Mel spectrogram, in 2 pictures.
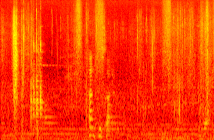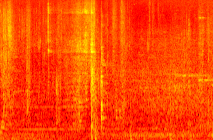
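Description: Irregular knocks and clanks from a metal flagpole being handled and set upright in a garden bed, the loudest pair about six seconds in, with faint voices underneath.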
